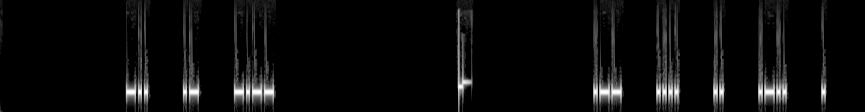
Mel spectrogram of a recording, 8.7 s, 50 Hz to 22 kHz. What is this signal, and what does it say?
Morse code, heard as a keyed tone, about 40 wpm, spaced as for 19 wpm, 690 Hz. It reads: DAY WHILE
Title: 4x Character Spacing - Top 300 Words - 40wpm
